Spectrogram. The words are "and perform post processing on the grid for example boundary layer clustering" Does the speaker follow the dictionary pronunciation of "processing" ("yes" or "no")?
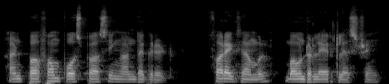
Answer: no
